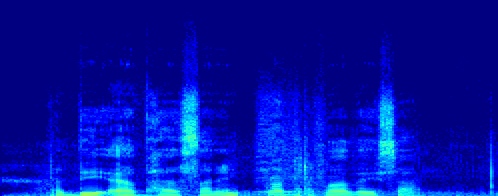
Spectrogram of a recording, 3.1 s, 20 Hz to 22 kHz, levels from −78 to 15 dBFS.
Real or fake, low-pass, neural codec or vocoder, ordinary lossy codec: fake; none; codec, 44.1 kHz, 3.4 kbps, Pupu-Codec; none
